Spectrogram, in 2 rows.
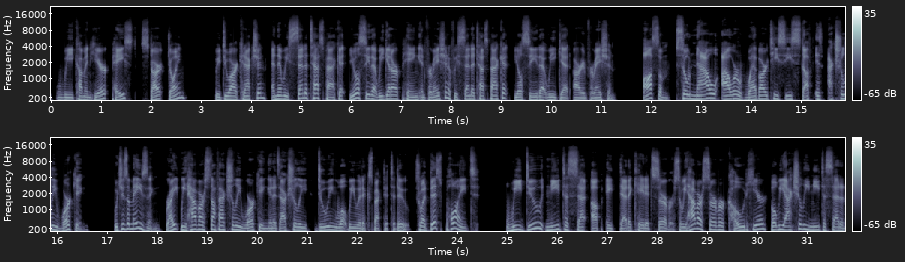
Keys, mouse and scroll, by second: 0.4 click, 1.2 click, 1.2 ctrl+v, 1.8 click, 2.3 click, 3.9 click, 5.0 click, 5.9 click, 8.4 click, 8.6 click, 8.8 click, 8.9-9.2 click, 9.1 click, 10.0 click, 28.6 click, 28.7 click, 29.5 scroll down 6, 30.6 scroll up 2, 30.8-31.7 scroll down 15.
